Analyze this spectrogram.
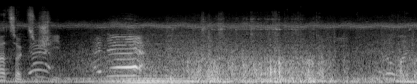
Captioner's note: shouted command, scratching noises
